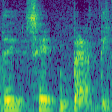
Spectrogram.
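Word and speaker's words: Berdychiv: una ciudad de que se llama verdey debe pronunciar verdev verdev josep conrad fue un hijo de un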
